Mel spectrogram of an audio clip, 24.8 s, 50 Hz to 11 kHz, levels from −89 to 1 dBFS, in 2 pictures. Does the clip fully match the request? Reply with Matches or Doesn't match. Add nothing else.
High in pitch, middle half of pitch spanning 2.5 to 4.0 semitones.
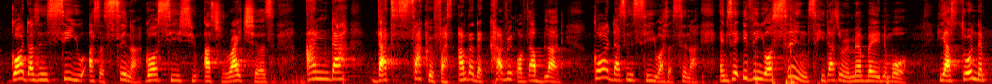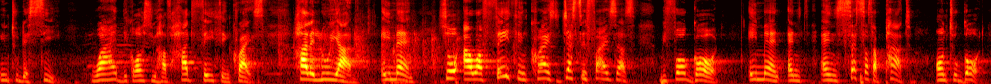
Doesn't match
